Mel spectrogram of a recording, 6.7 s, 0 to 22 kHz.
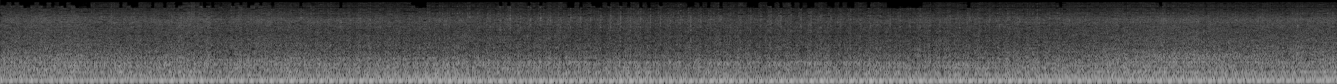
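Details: Flea-market lawn mower with Briggs & Stratton 5 HP engine, primed three times, half throttle: steady even low drone with no misses, knocks or surging; runs smoothly.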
